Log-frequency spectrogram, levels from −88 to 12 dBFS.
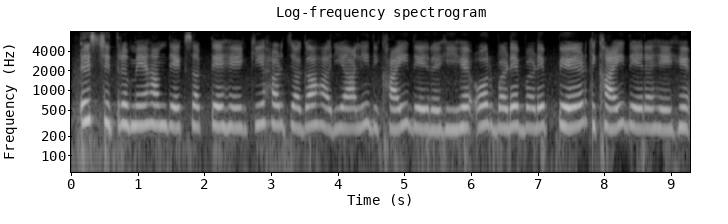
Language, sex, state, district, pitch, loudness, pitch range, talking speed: Hindi, female, Chhattisgarh, Bastar, 280 Hz, -23 LUFS, 270-295 Hz, 150 wpm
